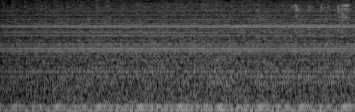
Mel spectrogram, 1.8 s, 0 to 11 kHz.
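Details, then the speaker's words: 1978 Oldsmobile Calais just after a cold start; lumpy, uneven low rumble, running horribly as if on about 7 cylinders; owner also hears distributor clicking; cause unconfirmed. "It's running horrible. Sounds like it's running on about 7 cylinders. Doesn't sound real healthy."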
